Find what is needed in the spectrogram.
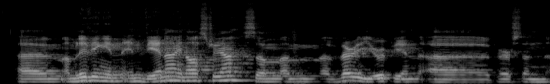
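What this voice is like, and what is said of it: French accent. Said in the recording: “as you can hear from the accent, I'm uh, born, I was born in, in France”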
